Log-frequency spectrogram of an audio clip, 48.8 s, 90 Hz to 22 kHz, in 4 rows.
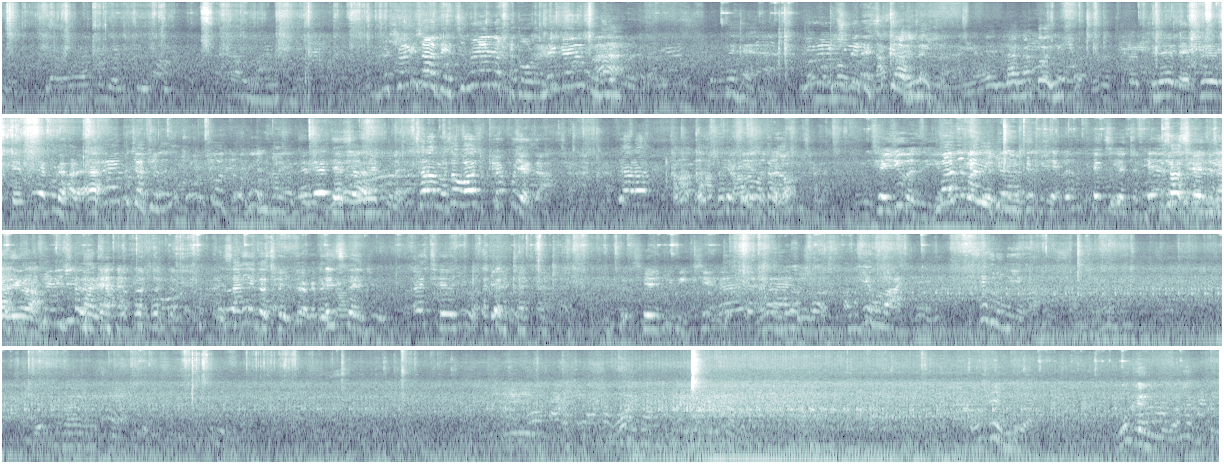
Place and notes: Penglai Park, Shanghai - Playing cards
Very cold weather, Many people hide behind the wall cards, Binaural recording, Zoom H6+ Soundman OKM II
